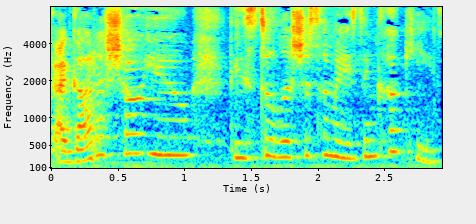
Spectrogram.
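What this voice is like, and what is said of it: Soft, sophisticated Martha Stewart impression. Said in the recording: “your Martha Stewart impression. ... It's very soft, sophisticated.”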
